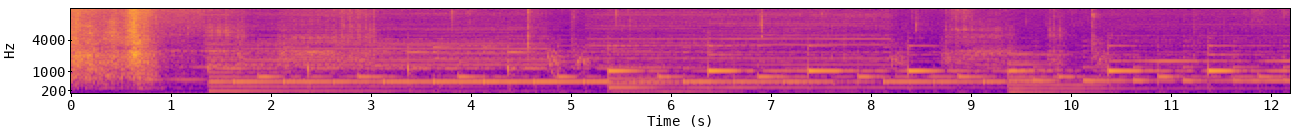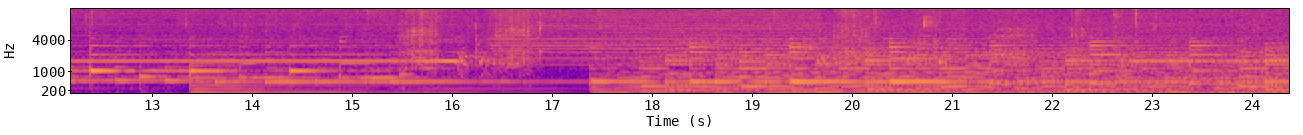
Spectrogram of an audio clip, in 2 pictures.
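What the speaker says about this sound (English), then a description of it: "So this printer prints in several passes." A photo printer printing in several colour passes gives off steady whining motor tones that shift pitch in distinct stages. The hum runs continuously with no talking.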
